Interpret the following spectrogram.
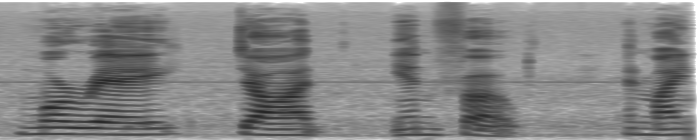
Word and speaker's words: Moret: online we have it on our website Moray doino and my name is spelled l e u r e n doino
